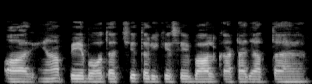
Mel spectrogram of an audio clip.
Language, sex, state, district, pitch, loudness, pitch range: Hindi, male, Bihar, Jamui, 130 Hz, -18 LUFS, 125-135 Hz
